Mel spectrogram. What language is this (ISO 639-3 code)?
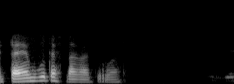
kas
